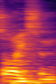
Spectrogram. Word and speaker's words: Sison: it's off the screen oh it's pronounced Sison by the way my apologies this is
